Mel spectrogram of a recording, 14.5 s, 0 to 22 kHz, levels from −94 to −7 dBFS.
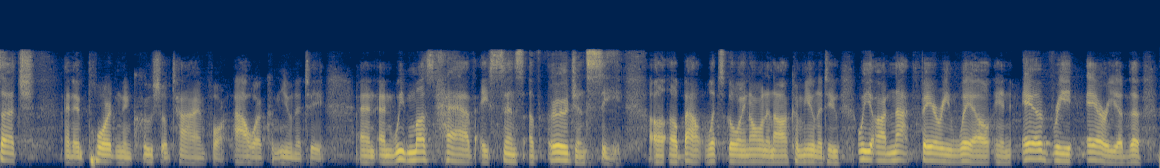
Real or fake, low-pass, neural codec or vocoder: fake; 7.2 kHz; codec, 16 kHz, 1.1 kbps, Voila-Tokenizer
